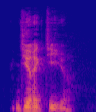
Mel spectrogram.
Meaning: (adjective) feminine singular of directif; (noun) directive, general instructions, guideline
- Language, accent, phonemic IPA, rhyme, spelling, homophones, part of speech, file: French, France, /di.ʁɛk.tiv/, -iv, directive, directives, adjective / noun, LL-Q150 (fra)-directive.wav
